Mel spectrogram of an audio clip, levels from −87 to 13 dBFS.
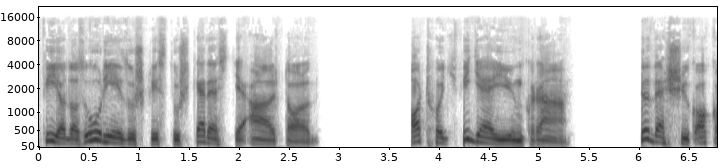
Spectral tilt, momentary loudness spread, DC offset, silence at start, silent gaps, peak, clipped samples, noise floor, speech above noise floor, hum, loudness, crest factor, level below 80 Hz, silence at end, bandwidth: -5.5 dB/octave; 7 LU; under 0.1%; 0.05 s; 2.90-3.72 s, 5.45-6.02 s; -4 dBFS; under 0.1%; -88 dBFS; 71 dB; none; -17 LUFS; 14 dB; -52 dBFS; 0 s; 15.5 kHz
